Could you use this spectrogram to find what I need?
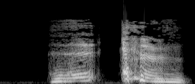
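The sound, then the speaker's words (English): A man's voice performs a throat clearing in two gruff, voiced rasps separated by a brief pause, each lasting about half a second. “looked up and cleared his throat.”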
